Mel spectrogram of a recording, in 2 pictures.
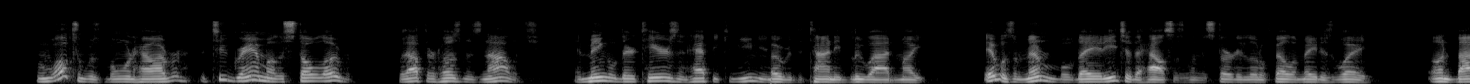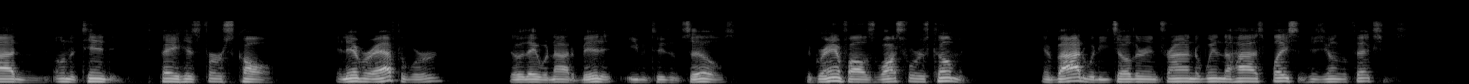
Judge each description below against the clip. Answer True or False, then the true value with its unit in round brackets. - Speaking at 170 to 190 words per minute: True (180 wpm)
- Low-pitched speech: True (125 Hz)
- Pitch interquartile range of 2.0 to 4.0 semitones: True (3.3 semitones)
